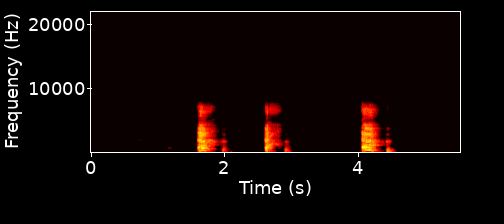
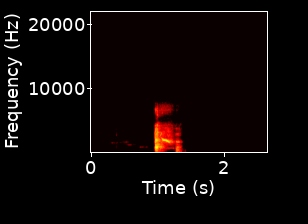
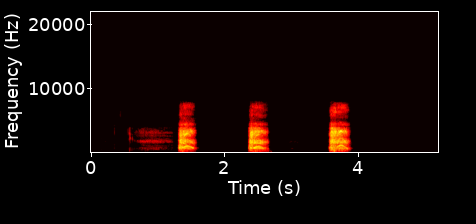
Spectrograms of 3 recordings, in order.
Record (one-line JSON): {"three_cough_length": "5.5 s", "three_cough_amplitude": 19927, "three_cough_signal_mean_std_ratio": 0.25, "cough_length": "2.6 s", "cough_amplitude": 18903, "cough_signal_mean_std_ratio": 0.25, "exhalation_length": "5.2 s", "exhalation_amplitude": 18756, "exhalation_signal_mean_std_ratio": 0.31, "survey_phase": "beta (2021-08-13 to 2022-03-07)", "age": "65+", "gender": "Female", "wearing_mask": "No", "symptom_none": true, "smoker_status": "Never smoked", "respiratory_condition_asthma": false, "respiratory_condition_other": false, "recruitment_source": "REACT", "submission_delay": "1 day", "covid_test_result": "Negative", "covid_test_method": "RT-qPCR"}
